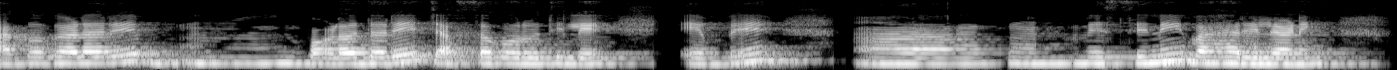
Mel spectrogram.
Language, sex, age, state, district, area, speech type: Odia, female, 30-45, Odisha, Khordha, rural, spontaneous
